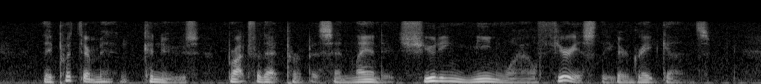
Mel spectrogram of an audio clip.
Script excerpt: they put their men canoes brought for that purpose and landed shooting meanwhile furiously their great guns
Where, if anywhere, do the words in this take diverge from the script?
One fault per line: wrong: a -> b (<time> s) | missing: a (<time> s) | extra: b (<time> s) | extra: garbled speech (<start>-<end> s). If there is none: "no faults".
no faults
